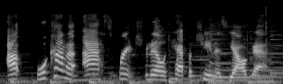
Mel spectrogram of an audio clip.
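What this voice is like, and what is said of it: Put-on Southern Alabama accent. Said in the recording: “a type of demographic in Alabama in the South ... you can tell it by the accent ... they're usually pretty pretentious about it”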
